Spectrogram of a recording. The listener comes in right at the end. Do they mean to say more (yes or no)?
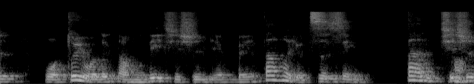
no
